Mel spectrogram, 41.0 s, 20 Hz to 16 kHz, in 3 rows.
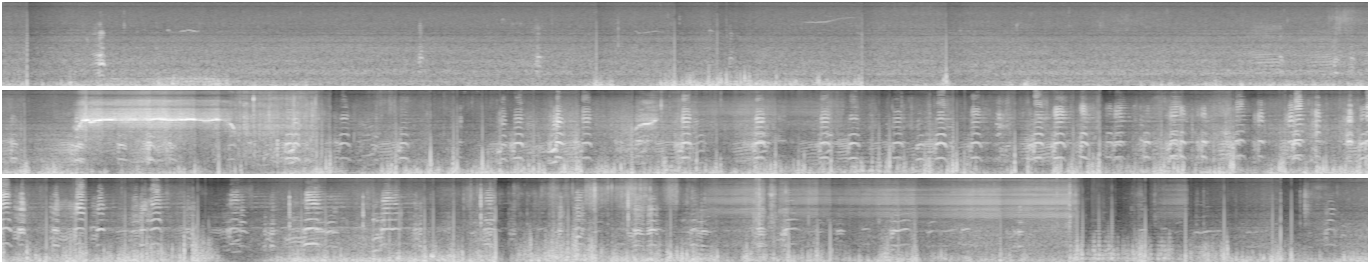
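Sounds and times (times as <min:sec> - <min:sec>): heavy low rumble: 0:00.0 - 0:14.4
geese honking: 0:00.9 - 0:01.2, 0:05.2 - 0:05.5, 0:12.5 - 0:17.8, 0:18.6 - 0:31.4, 0:33.0 - 0:37.8
high steady whistle: 0:14.4 - 0:16.1.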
